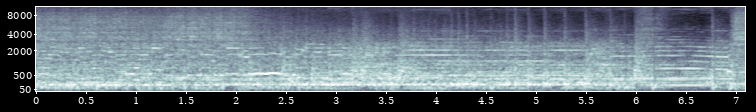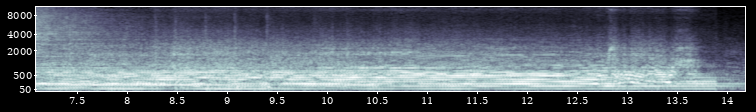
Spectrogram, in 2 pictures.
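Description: Live rock band playing loudly with drum kit and electric guitars. About halfway through the band moves into a long held chord that rings on with scattered drum hits, then stops sharply at the end as the song closes.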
